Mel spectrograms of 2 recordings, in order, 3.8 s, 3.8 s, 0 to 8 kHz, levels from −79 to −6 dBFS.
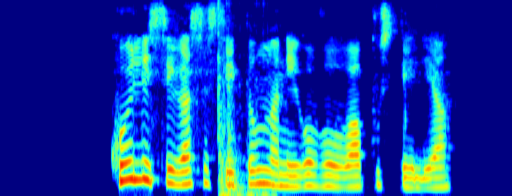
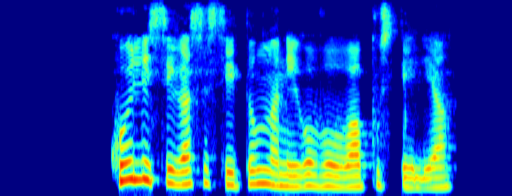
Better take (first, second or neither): second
